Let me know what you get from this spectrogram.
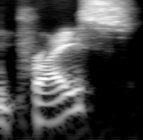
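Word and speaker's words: Preiss: had shitty parents so my last name used to be price p-r-e-i-s-s okay for what i think was like a german pronunciation or something and my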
